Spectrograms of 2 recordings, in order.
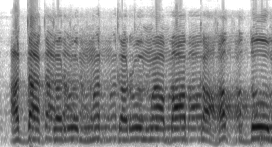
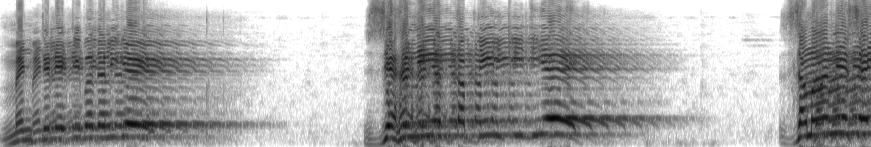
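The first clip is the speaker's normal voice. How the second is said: impassioned oratory; 7 semitones higher, 6 dB louder than usual. Real, not acted. Orator urges crowd to change their mentality, impassioned oratory. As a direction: call out to a crowd, stretching the phrases.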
